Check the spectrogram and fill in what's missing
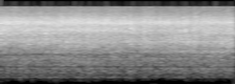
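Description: Cinnamon, cloves, cardamom, bay leaf and chopped ginger hit hot oil in a pan, giving a loud continuous hissing sizzle that holds steady and then cuts off abruptly at the end.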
